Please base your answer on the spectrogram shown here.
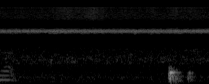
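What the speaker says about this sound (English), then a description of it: "sounds like crickets" Steady insect chirring like crickets or cicadas, a continuous high buzzing drone throughout, with a brief faint thump near the end.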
